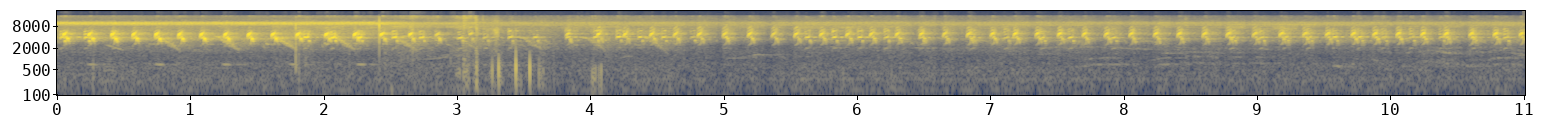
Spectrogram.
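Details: Common tailorbird calling in Assam, India: a fast, high, chipping note repeated about three times a second, steady throughout, with a few dull low thuds near the middle and a constant thin high hiss behind.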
